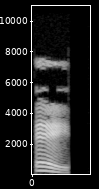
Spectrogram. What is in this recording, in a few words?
fast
